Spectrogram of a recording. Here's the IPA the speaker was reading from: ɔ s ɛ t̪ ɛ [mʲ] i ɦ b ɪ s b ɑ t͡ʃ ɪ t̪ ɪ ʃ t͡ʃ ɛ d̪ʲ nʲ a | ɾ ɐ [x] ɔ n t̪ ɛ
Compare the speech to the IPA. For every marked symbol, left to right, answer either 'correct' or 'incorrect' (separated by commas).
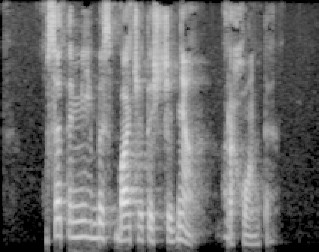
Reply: correct, correct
